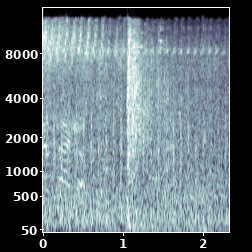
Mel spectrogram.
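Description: A single gunshot rings out.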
